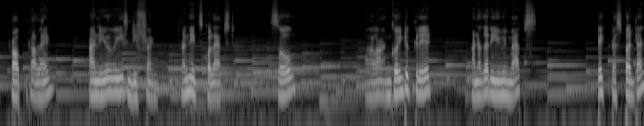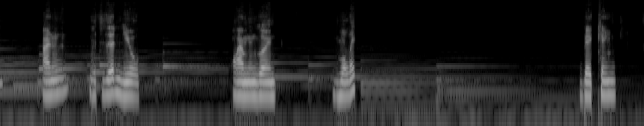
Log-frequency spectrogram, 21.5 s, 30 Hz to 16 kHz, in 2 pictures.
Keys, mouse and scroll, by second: 0.2 scroll up 1, 0.9 scroll down 1, 5.6-5.9 scroll up 1, 13.6 double click, 16.7-18.6 typing, 19.9-20.9 typing.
